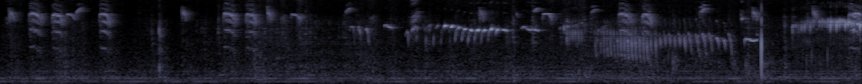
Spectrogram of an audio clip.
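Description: Canaries sing a fast, varied stream of high chirps, trills and whistled notes, rising into a bright rolling trill near the end; a low hum sits beneath.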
